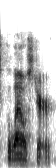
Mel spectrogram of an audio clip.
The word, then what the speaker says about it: Gloucester: It might be spelled Gloucester, but it's Gloucester.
